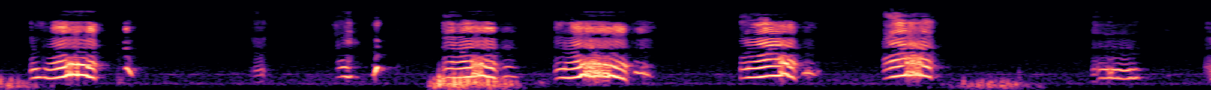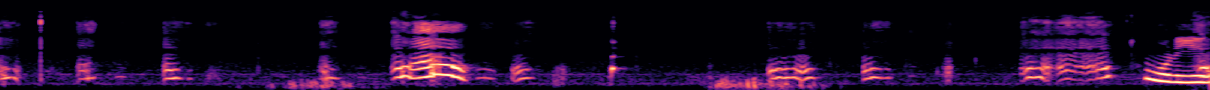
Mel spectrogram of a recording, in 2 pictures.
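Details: Fussy infant with hiccups again, crying in short bursts with pauses and brief catches between cries; an ordinary upset infant cry.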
